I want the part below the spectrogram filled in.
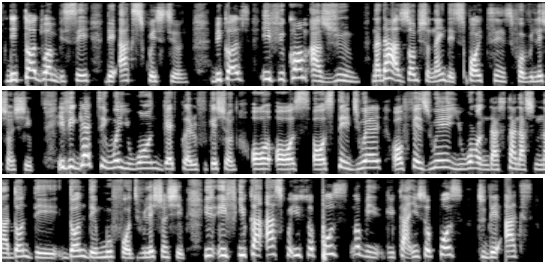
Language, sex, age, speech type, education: Nigerian Pidgin, female, 30-45, spontaneous, tertiary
